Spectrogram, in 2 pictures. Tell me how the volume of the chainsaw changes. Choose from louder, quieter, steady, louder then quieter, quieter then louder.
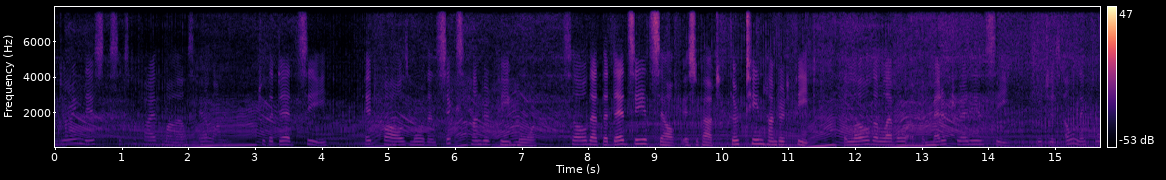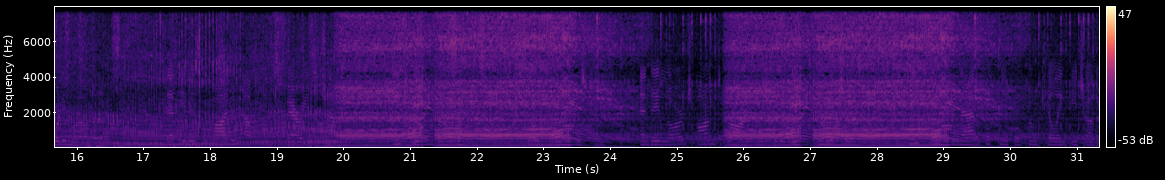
louder.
